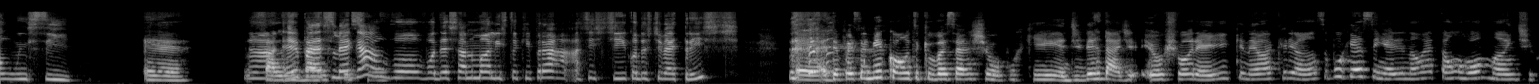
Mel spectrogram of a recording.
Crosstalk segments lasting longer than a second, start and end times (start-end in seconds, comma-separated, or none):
2.6-4.0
